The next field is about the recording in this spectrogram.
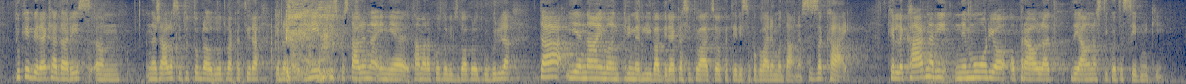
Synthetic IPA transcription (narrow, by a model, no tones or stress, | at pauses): t̪ukajbiɾɛklad̪aɾesəm | naʒaːlɔst̪jɛt̪ut̪ːoːbilaɔd̪loːd͡ʒbakat̪eːɾajɛbilananebit̪ispɔst̪aːwlʲɛnainjɛt̪amaɾakoːzlɔʋid͡ʒd̪ɔːbɾɔɔd̪ɡɔʋɔɾiːla | t̪ajɛnajmənpɾimɛɾliʋabiɾɛːklasit̪uaːt̪sijɔɔkat̪eːɾixsɛpɔɡɔʋaːɾjamɔd̪a̰ːnɛszakʰaj | kɛɾlɛkaɾnaɾinɛmoːɾijɔʔɔpɾawlat̪d̪ɛjawnɔst̪ikɔt̪zaseːbnikʰḭ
